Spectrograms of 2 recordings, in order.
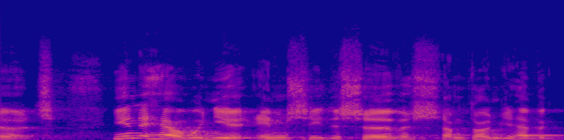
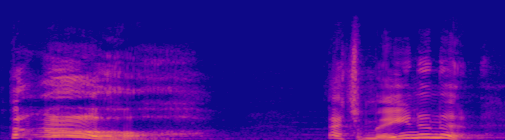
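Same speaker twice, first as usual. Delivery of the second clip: mock hurt; 11 semitones higher, 3 dB louder, much slower than usual. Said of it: "mock-hurt reaction".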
